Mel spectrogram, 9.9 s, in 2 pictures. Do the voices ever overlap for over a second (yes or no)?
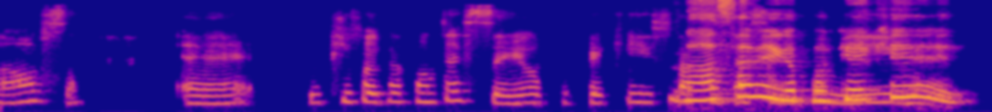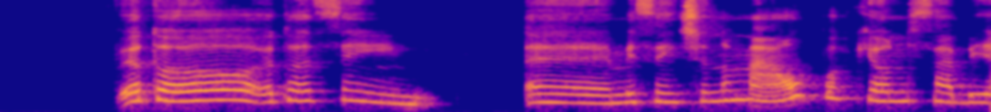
yes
